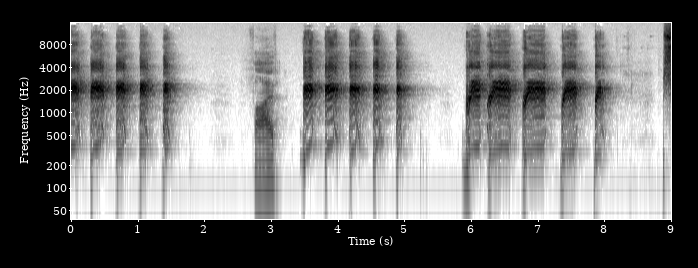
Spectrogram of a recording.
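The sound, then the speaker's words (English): A person produces loud duck quacks as a greeting call, in quick descending runs of four or five, separated by a single lower, drawn-out quack, with brief pauses between the series. “So that quack is the basis of those greeters.”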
